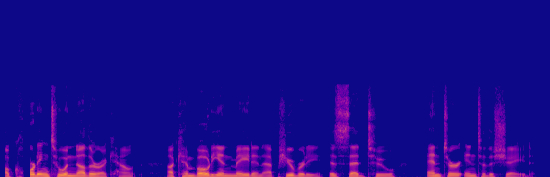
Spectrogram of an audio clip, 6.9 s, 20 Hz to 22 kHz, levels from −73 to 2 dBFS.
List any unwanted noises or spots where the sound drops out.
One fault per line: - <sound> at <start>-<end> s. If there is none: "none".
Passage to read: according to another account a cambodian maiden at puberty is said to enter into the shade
- dropout at 0.3-0.4 s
